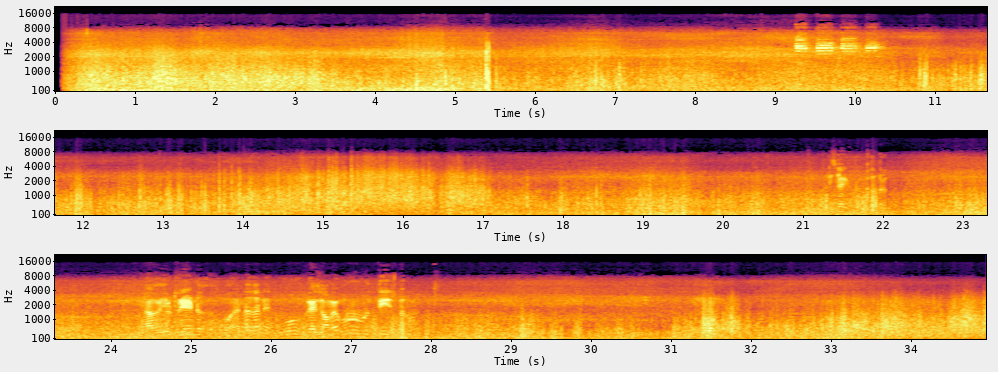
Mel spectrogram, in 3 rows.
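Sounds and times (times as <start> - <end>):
moving vehicle running noise: 0.0 - 34.9
wind buffeting microphone: 0.1 - 34.9.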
